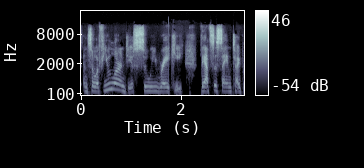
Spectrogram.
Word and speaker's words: Usui: She said, I learned, I'm not sure how to pronounce this. Usui. Yep. Usui Reiki.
